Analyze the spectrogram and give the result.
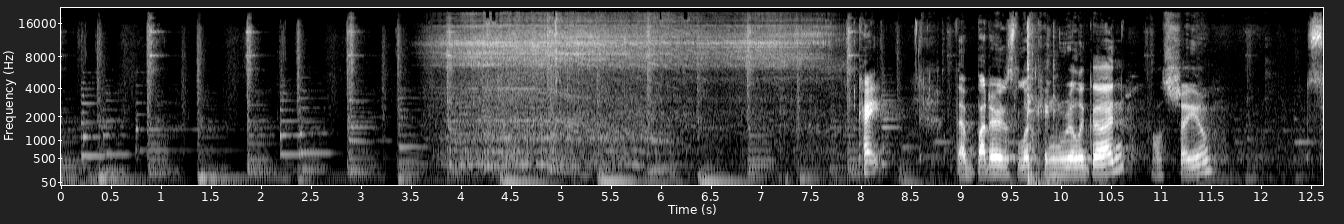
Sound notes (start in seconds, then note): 0.1 lively music; 3.6 mixer growling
